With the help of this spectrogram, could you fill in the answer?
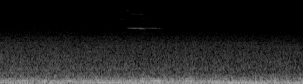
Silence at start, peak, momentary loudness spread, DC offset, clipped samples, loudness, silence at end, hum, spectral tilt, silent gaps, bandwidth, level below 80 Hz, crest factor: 0 s; -16 dBFS; 2 LU; under 0.1%; under 0.1%; -31 LUFS; 0 s; none; -8.5 dB/octave; none; 11.5 kHz; -34 dBFS; 12 dB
